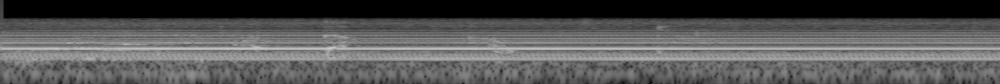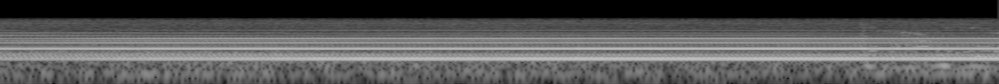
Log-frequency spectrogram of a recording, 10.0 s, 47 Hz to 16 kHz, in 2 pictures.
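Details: New LG refrigerator making a loud, steady air-raid-siren-like wailing drone with several stacked tones, usually starting around 1–2 AM; cause unknown, owner blames bad design.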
